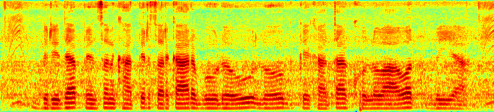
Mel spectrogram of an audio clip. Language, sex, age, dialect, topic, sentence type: Bhojpuri, male, 18-24, Northern, banking, statement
